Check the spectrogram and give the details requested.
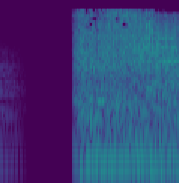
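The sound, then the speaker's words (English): After a short silence, a loud, sudden crash of breaking glass bursts in and keeps shattering and rattling harshly to the end, with no voices. “Okay, the glass has come up. You know what that means.”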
